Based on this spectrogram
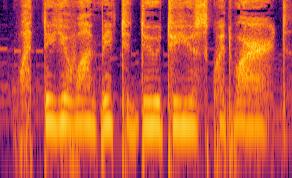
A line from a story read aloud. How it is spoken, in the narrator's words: he asked with a purr to his voice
